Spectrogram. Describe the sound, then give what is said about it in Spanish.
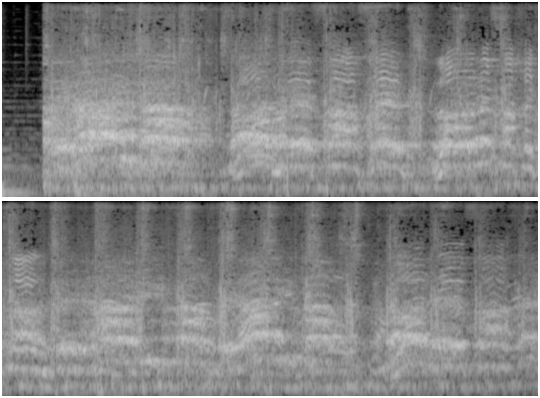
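A large crowd at a teachers' protest in Tel Aviv, Israel, sings the chant "Lo principal es en absoluto no temer" in unison, accompanying teachers' union leader Yafa Ben David. A loud, steady melodic swell of many voices with rhythmic rises and falls continues throughout with no break. “Fue la gran hora también de Yafa Ben David, líder del gremio docente, a la que acompañaban con el cántico de Lo principal es en absoluto no temer.”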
